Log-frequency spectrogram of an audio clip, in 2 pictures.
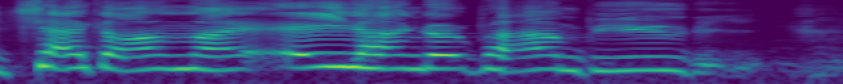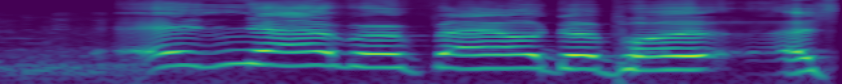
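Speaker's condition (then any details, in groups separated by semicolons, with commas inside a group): Spastic cerebral palsy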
